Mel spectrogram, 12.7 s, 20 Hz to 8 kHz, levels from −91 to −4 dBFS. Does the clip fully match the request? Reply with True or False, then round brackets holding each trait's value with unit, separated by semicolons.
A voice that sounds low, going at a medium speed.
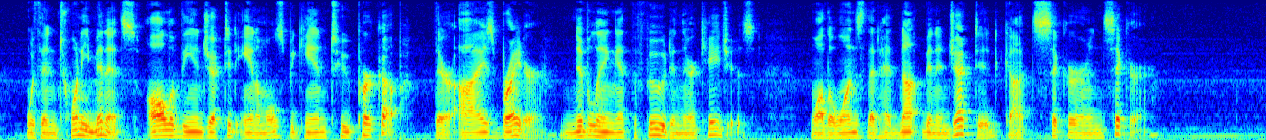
True (95 Hz; 160 wpm)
